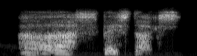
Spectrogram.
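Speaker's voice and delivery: fed-up, exasperated, sighing delivery. Voicing a character pinching the bridge of the nose: exasperated sigh. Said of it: "pin to the bridge of nose".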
